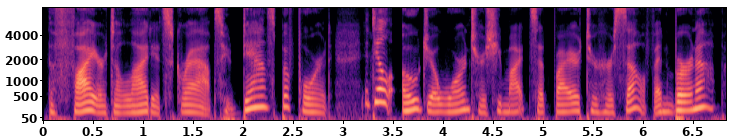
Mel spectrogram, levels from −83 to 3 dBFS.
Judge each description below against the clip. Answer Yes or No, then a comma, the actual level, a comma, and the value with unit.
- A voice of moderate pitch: Yes, medium, 170 Hz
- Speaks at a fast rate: No, average, 185 wpm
